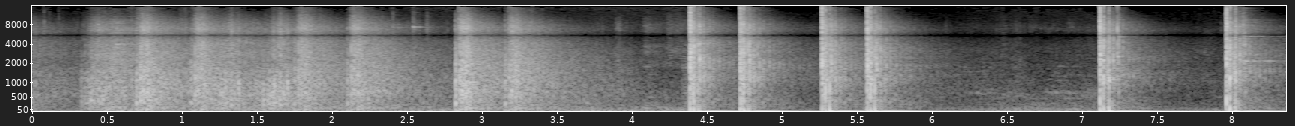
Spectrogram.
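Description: Pistol shots fired in quick pairs, each pair about a third of a second apart, with a sharp crack and a short echo off the range walls; a single shot comes near the end. Softer, duller knocks fill the first couple of seconds before the loud shots begin.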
